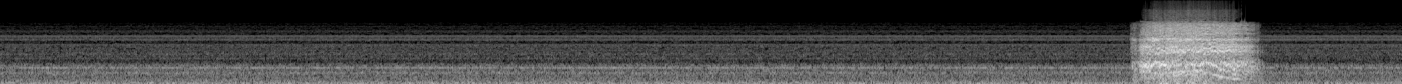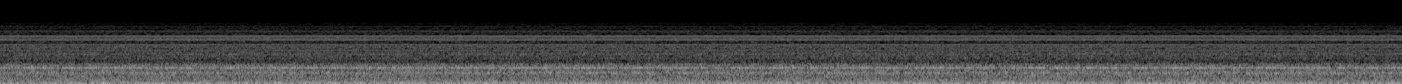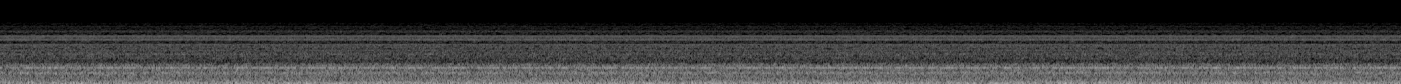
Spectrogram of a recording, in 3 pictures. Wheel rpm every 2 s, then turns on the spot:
0, 0, 0, 0, 0, 10, 20, 0, 0, 0, 0, 0, 0, 0, 0, 0, 0, 0, 0, 0, 0.
none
